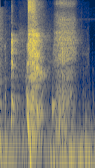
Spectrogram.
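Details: Single sharp sneeze from an adult woman allergic to cats, in a small room; sudden burst of air and noise.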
